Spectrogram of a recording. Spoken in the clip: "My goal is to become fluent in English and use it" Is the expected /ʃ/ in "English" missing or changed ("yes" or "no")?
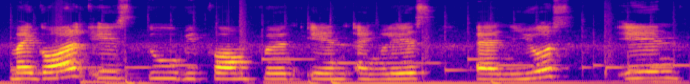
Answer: yes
